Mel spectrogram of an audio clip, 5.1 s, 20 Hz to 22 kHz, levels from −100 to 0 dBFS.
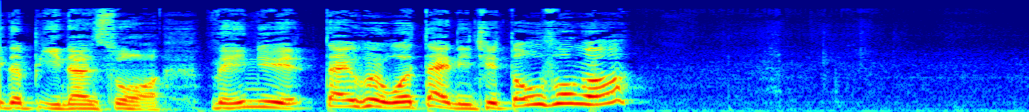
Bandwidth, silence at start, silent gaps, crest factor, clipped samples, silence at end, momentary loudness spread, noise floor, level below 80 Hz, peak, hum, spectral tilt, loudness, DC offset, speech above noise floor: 16 kHz; 0 s; none; 16 dB; under 0.1%; 2 s; 9 LU; -63 dBFS; -60 dBFS; 0 dBFS; none; -6.5 dB/octave; -16 LUFS; under 0.1%; 47 dB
